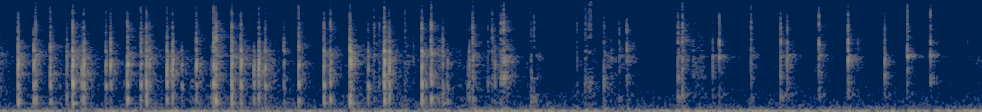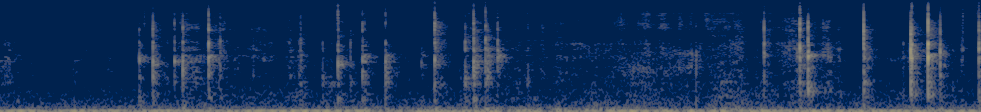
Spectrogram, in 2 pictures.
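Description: A small red glossy cardboard clothing tag is held edge-on while its edge is tapped rapidly with long acrylic nails. The result is bursts of quick, dry, bright clicks that die out almost at once, thinning into sparser taps midway before picking up again. A steady low hum runs underneath throughout.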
